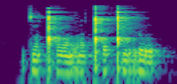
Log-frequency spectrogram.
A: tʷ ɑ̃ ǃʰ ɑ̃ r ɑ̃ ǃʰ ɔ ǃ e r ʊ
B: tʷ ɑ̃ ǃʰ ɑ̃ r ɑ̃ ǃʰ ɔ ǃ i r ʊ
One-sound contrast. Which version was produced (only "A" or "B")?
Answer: B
